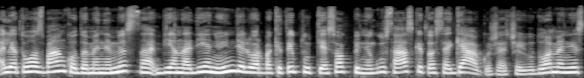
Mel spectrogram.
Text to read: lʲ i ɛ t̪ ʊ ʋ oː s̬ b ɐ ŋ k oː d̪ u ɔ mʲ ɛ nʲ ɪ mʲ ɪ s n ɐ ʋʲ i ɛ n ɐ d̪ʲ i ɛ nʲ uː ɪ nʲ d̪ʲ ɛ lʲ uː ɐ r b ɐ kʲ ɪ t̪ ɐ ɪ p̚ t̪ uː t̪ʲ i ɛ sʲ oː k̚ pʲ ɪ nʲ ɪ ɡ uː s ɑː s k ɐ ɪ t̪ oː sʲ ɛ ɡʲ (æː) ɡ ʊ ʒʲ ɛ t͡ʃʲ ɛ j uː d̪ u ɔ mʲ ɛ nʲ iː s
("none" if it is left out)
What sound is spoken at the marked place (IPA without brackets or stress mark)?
æː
